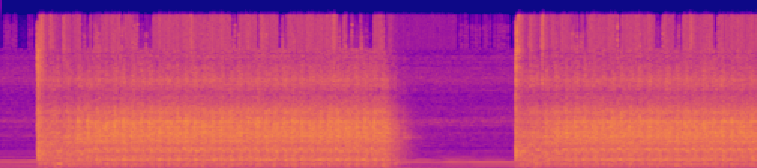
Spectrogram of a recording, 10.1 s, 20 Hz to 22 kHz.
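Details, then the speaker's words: 1989 Ford Fox Body carbureted V8 race car, start attempt after a couple of throttle pumps with timing set: cranks, catches, roars briefly, sags, refires unevenly and never settles to idle; fires but seems fuel-starved, owner suspects a fuel issue. "it still seems like a fuel issue we're getting actual fire over it just sounds like it doesn't have enough fuel"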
